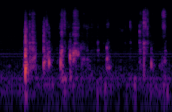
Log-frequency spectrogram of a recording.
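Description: Trading cards and a torn pack wrapper handled by gloved hands: faint crinkling and rustling, a cluster of short crackles in the first second and a few more near the end.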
